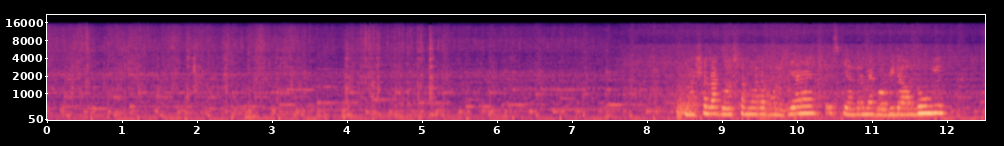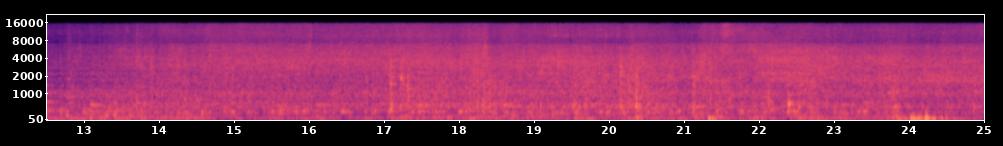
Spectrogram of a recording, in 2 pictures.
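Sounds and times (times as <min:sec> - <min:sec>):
wooden spoon stirring and scraping: 0:00.0 - 0:05.3, 0:17.0 - 0:24.0
meat and vegetables sizzling in oil: 0:00.0 - 0:25.0.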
